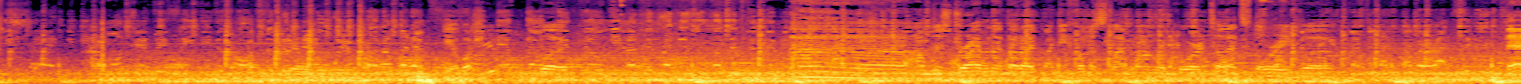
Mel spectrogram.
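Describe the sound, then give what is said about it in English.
Continuous highway traffic noise, a steady, loud roar of engines and tires that never lets up, with faint tonal, voice-like sounds drifting over the rumble. “Y'all probably heard a lot of the highway noises, and I guess I'm sorry, but at the same time, I'm not.”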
